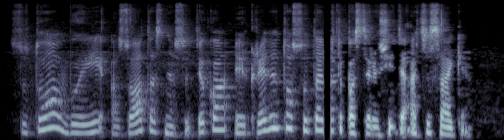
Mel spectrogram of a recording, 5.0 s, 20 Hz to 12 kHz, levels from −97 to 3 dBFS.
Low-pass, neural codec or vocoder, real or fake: 10.8 kHz; none; real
